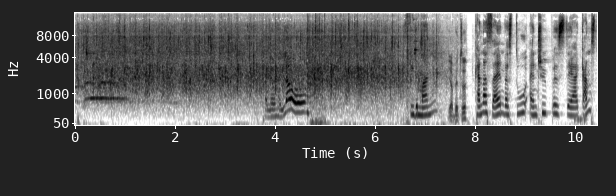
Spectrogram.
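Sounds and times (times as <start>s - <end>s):
audience applause: 0.0s - 7.6s
speech: 3.8s - 4.9s, 6.7s - 10.4s.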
